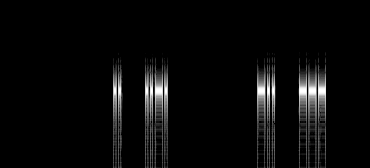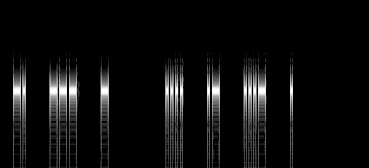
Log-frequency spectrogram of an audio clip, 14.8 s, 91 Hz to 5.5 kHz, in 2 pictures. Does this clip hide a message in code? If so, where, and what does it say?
Yes: Morse code from 2.3 to 13.3 s, heard as a keyed tone, about 25 wpm, spaced as for 13 wpm, 600 Hz. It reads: IF DO NOT HAVE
